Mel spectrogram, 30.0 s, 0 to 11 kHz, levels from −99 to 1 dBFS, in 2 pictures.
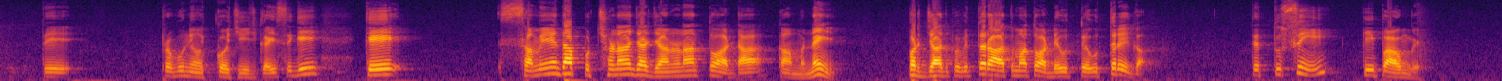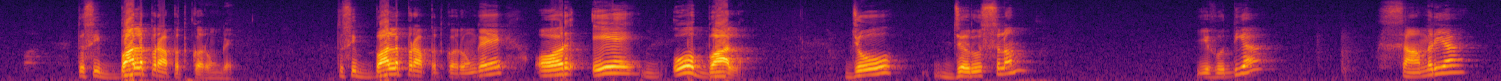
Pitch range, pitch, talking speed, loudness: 130-195 Hz, 155 Hz, 85 wpm, -18 LUFS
